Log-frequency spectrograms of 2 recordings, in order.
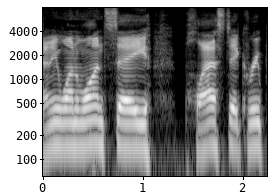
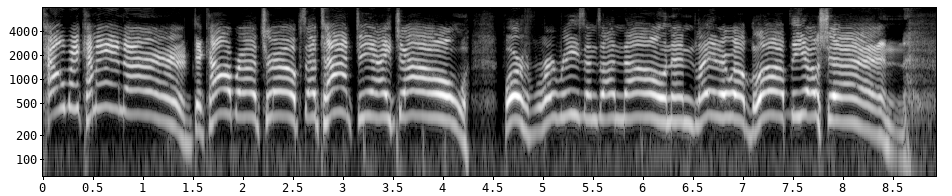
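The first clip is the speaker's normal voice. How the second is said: very high, screechy villain voice, name stretched out. Imitating how Frank Welker voices Cobra Commander, in a screechy Megatron voice. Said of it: "he does that Frank Welker Megatron screechy voice".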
